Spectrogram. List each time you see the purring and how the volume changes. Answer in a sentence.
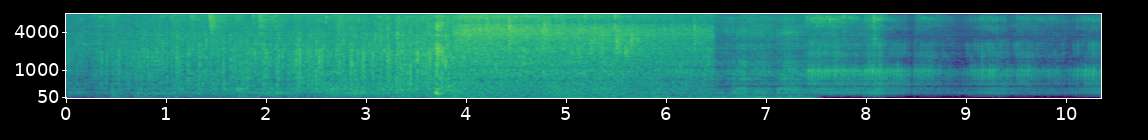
The purring can be heard from 0.0 to 10.3 s, getting louder then quieter.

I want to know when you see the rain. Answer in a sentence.
You can hear the rain from 0.0 to 6.5 s.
